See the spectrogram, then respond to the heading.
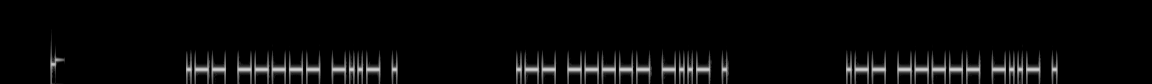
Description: Morse code, heard as a keyed tone, about 28 wpm, 700 Hz. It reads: W0XE W0XE W0XE
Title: Easy Call Signs Repeated 3x - 28wpm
